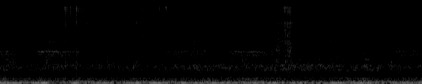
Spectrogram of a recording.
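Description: Faint soft rustling and tearing of a thin paper napkin being ripped apart by hand, over a low steady hum.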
